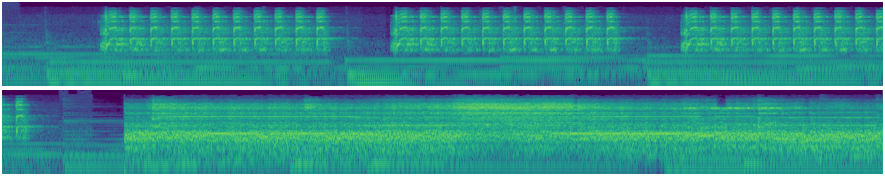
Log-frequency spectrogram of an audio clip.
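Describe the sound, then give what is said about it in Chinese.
Three bursts of rapid, high electronic chiming tones, a metro (MRT) door warning, then a loud, steady roar of the metro train moving along the track. No one speaks. “这个就是恰润， 恰运， 恰润， 恰运， 没错，是捷运的声音。”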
